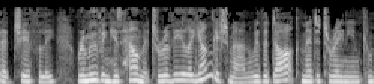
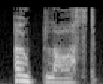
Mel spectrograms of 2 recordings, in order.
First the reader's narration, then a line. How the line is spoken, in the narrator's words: he muttered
